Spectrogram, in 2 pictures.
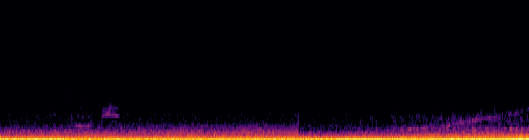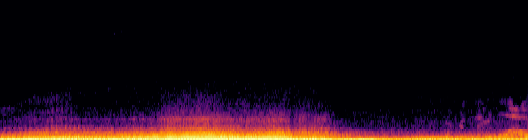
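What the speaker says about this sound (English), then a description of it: "Sounds like a freaking turbo." A truck engine fitted with a new turbo and muffler revs up, building from a deep rumble to a loud, rising roar with a whistling top end that peaks and then falls away.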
